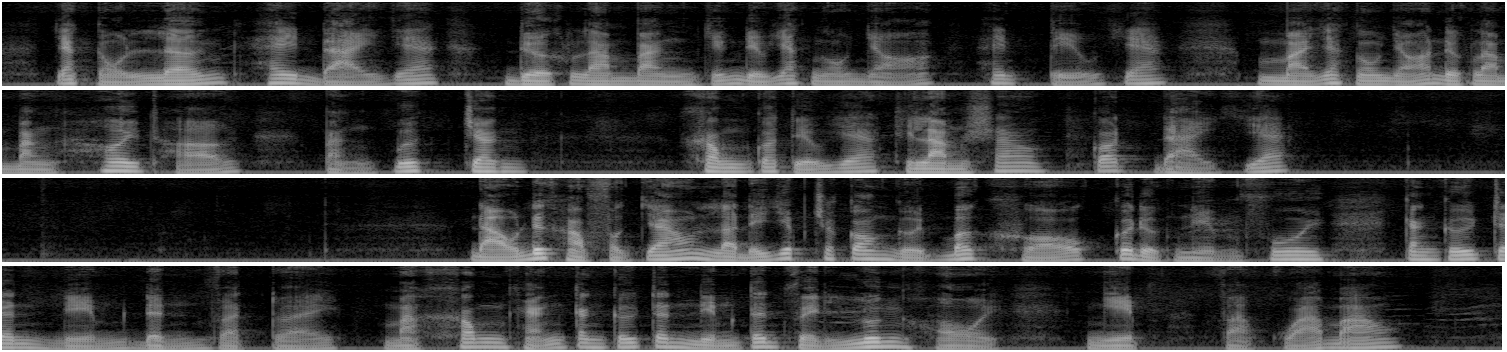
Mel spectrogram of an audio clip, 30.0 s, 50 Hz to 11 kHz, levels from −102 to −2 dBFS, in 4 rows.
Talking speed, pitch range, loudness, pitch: 155 wpm, 85-115 Hz, -40 LUFS, 90 Hz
